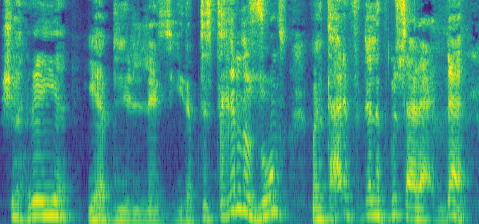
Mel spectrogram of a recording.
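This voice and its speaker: A man with an Egyptian accent in a comedic sketch, playing a sly, coaxing husband with a husky voice. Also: fairly high pitch, expressive, rapid-fire, noisy background. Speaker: husband hiding a second marriage.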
